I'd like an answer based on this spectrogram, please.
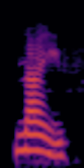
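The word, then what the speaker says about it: knife: आपने, जैसे हमारे इंग्लिश में कैसे साइलेंट लेटर्स होते हैं, यानी कि हम उसको नहीं पढ़ते, जैसे नाइफ, तो उसमें के तो लिखा है बट हम उसको बिल्कुल भी ओमिट करते हैं, जैसे कि वो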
